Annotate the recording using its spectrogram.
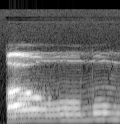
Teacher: Qaumum, di sini idgham biqunnah. Tanwin bertemu mim, daripada qaumun jadi qaumum.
